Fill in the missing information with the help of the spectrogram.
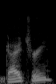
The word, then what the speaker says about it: Gayatri: The Gayatri mantra? Is that all right? – Did I say that right? Gayatri? – Mm-hmm. Yeah.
